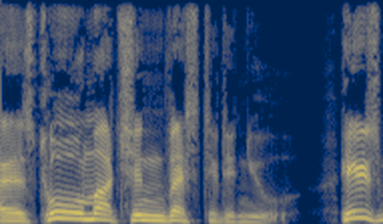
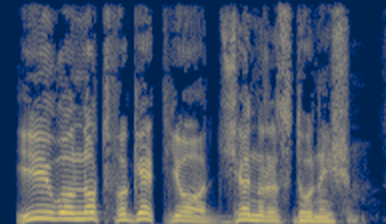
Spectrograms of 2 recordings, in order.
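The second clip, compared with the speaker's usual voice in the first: ordinary delivery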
